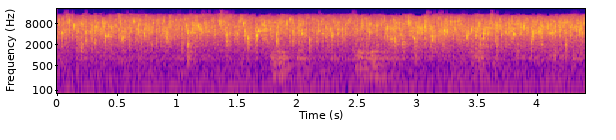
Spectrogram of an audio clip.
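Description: Cheese wedges frying in a pan on medium heat after being flipped, with a steady close sizzle of crackling hiss and a few soft scraping sounds.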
